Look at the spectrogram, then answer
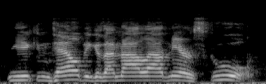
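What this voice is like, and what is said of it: Put-on Southern accent. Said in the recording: “My southern accent has been in the works for a very long time.”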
